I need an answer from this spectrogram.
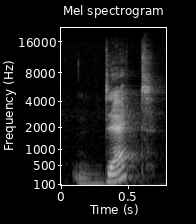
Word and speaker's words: debt: these two words so debt is going to have that short e that short e sound and it's going to sound like this debt alright you go into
